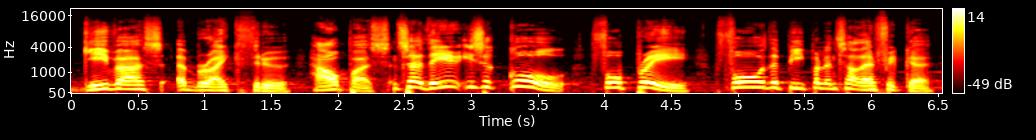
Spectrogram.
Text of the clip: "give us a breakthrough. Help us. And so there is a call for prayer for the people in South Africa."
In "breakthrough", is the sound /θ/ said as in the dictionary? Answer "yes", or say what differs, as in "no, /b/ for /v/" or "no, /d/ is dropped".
yes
